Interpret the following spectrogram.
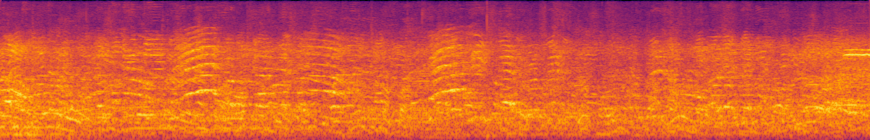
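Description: Several voices chattering and calling out over one another, from players and spectators at a youth football match, with a few louder shouts about two and four and a half seconds in.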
